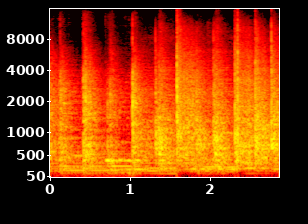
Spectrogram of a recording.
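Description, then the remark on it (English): Bamboo poles clap and knock together for the Tinikling, a Filipino cultural dance in which dancers jump through the clapping poles: a brisk, repeating rhythm of sharp wooden clacks with duller thuds between, fairly loud, with no voices over them. “It's a Filipino cultural dance where the dancers need to coordinate their moves and jump through that clapping bamboo.”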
